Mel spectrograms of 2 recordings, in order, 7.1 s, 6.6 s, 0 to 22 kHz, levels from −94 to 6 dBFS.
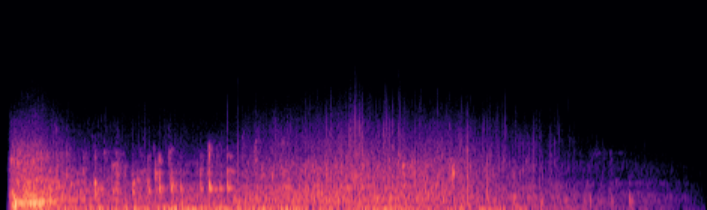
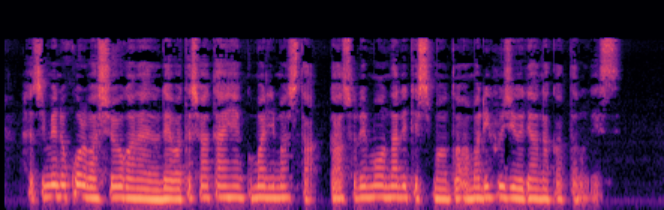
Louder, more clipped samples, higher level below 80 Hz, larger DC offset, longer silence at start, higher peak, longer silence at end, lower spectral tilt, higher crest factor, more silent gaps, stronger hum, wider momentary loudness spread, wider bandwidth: second, -27 LUFS vs -21 LUFS; neither; first, -32 dBFS vs -54 dBFS; neither; second, 0.1 s vs 0.25 s; first, -2 dBFS vs -6 dBFS; first, 0.75 s vs 0.5 s; first, -14 dB/octave vs -5 dB/octave; first, 24 dB vs 16 dB; neither; neither; first, 22 LU vs 7 LU; second, 2.7 kHz vs 11.5 kHz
